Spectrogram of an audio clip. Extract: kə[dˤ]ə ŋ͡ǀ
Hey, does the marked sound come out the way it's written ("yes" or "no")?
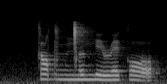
yes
